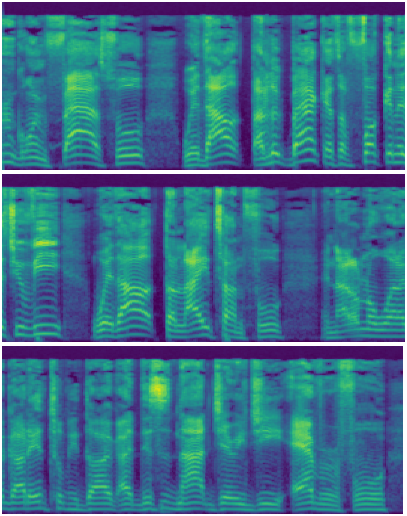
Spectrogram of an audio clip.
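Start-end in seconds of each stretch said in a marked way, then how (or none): none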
